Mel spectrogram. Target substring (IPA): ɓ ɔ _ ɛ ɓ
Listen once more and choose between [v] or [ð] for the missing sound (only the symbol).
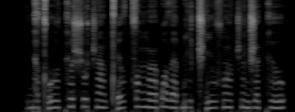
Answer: ð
